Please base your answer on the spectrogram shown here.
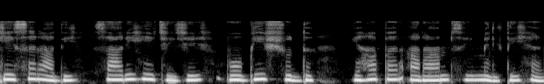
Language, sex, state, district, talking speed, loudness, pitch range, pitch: Hindi, female, Delhi, New Delhi, 155 wpm, -11 LUFS, 195-225 Hz, 210 Hz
